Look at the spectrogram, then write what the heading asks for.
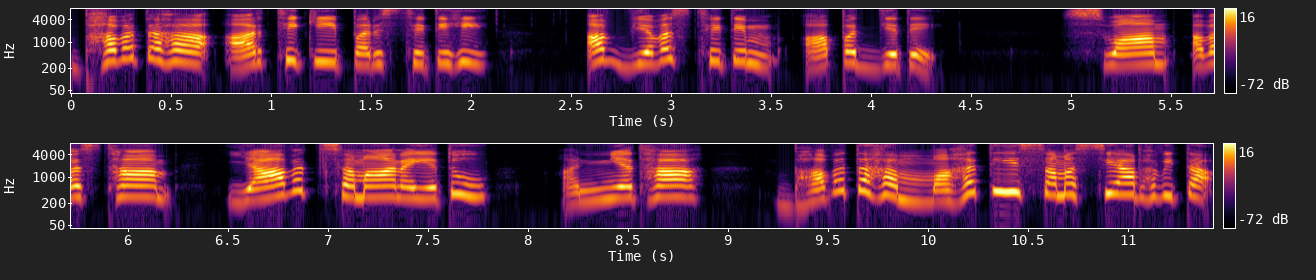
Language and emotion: Sanskrit, angry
